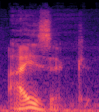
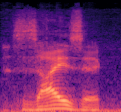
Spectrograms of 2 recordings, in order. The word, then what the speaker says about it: Zyzek: think my name is Isaac because when I say my name is Zisa, the his and the Z go together. It sounds my sounds like my name is Isaac.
